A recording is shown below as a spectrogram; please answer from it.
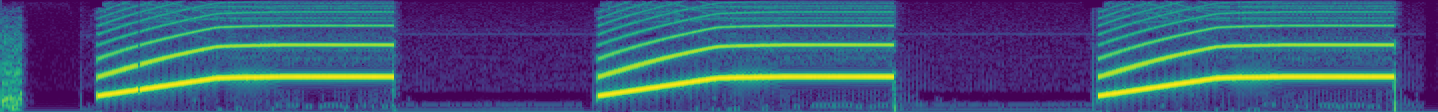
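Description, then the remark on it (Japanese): A loud outdoor tsunami warning siren, part of a major tsunami warning drill broadcast, sounds three times, each blast rising in pitch and holding steady for about three seconds before cutting off, with short silent pauses between. No voices are heard. “大津波警報。東日本大震災クラスの津波が来ます。”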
